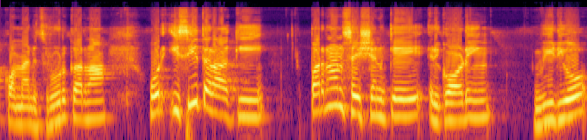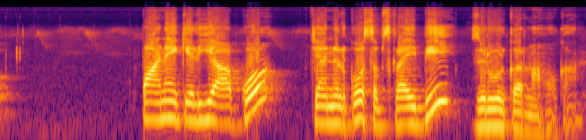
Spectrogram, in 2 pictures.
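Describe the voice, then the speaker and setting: A woman teaching English pronunciation in Hindi, spelling out letters slowly and asking the listener questions as she explains. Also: on the low side, a bit bright. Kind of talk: explanatory lesson.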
